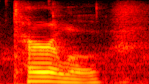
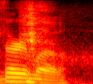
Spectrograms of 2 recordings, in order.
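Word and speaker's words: Turlough: Turlo, I think. Thurlow. Turlo. Like furlough. Turlo.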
